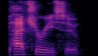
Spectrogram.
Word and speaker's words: Pachirisu: P-A-C-H-I-R-I-S-U. – Pachirisu.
